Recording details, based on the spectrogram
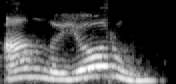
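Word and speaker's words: anlıyorum: Nah, jadi si a-nya itu dicoret langsung kita pakainya eyor. Jadi dibacanya adalah anleyorum.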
